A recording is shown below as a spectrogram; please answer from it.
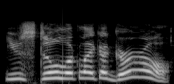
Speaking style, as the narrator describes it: exclaimed Stavius

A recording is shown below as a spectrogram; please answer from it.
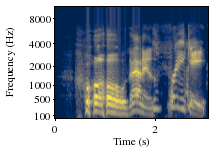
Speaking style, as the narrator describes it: exclaimed Juice

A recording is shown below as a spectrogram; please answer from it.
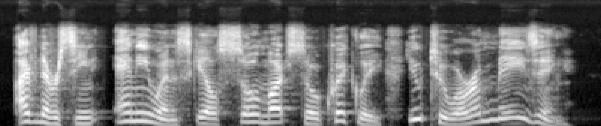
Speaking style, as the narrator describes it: She gasped

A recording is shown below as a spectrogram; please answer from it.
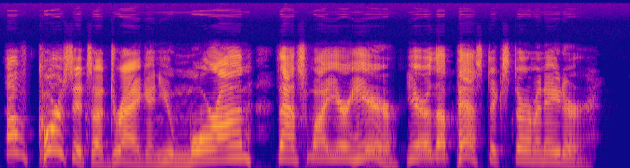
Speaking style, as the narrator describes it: Marlin yelled

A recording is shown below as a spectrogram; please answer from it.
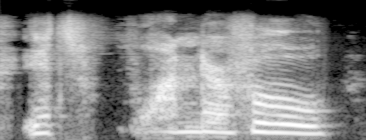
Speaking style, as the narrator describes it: she whispered in his ear

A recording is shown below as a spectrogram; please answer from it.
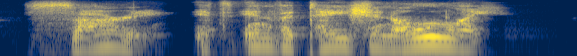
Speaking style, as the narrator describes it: said in a hushed voice

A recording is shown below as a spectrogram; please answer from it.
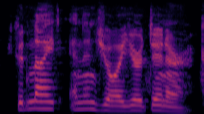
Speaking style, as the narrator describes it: Gar kindly said

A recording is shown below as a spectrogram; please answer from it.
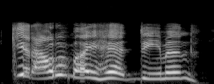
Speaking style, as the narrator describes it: yelled Stephen

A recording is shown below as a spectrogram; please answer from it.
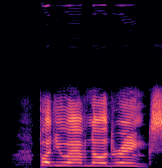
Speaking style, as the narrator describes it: he exclaimed

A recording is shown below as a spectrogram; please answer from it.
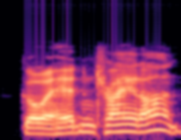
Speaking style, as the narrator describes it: laughed her mother

